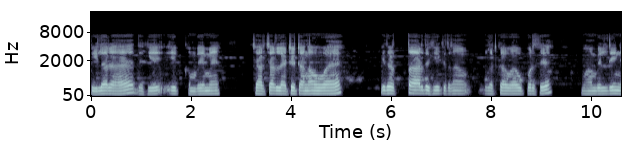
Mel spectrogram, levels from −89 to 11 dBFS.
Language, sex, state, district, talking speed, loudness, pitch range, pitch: Hindi, male, Bihar, Supaul, 130 wpm, -16 LUFS, 135-160 Hz, 145 Hz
